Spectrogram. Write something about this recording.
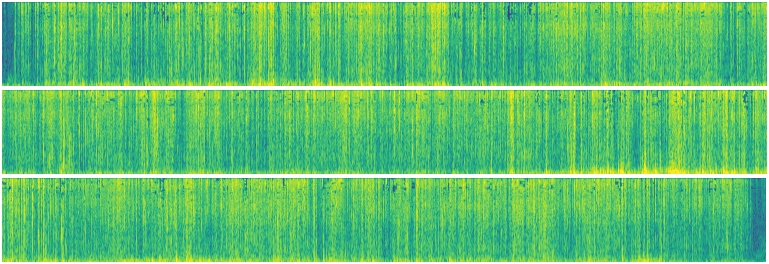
Queneau plastique
froissement d'une feuille de plastique
bag, compact, plastic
